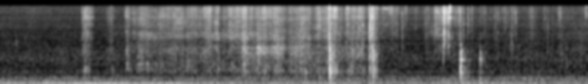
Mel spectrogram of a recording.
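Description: Handling noise as a watch with a metal bracelet is lifted out of its presentation box and the box cushion is taken out: a few sharp clicks and clinks about halfway through, then two more about a second and a half later, over a faint low hum.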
